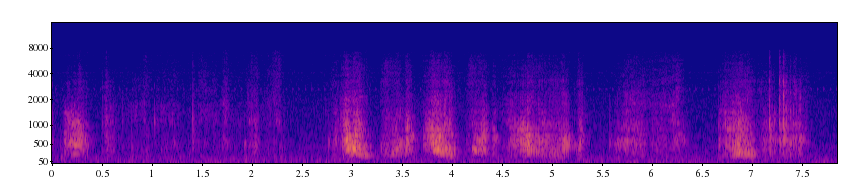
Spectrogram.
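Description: A single hollow, empty burgundy canvas Vans-style sneaker with a white rubber sole is held close while fingertips and nails scratch and rub its textured rubber sole and then the canvas upper. The result is a series of soft, dry scratching and rubbing strokes, mostly in the mid range, swelling and fading at an uneven pace against a quiet background.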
